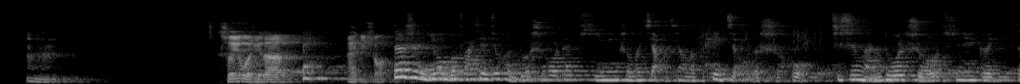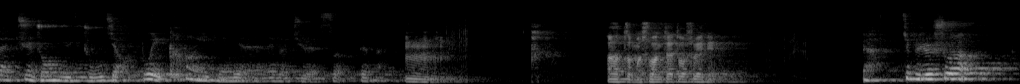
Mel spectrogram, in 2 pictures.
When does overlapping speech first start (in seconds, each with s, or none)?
none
